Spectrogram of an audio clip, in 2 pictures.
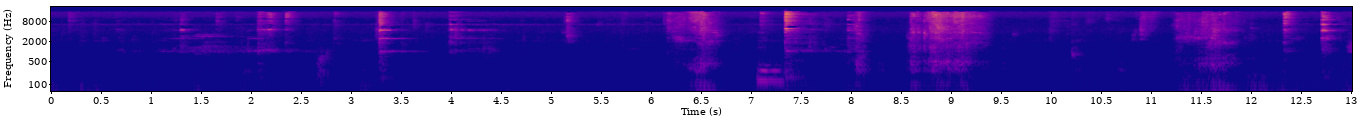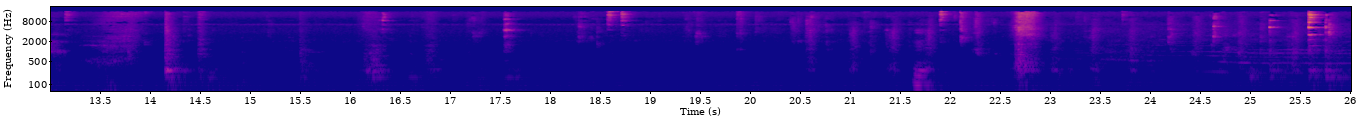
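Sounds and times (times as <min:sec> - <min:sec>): spoons clinking against ceramic bowls: 0:00.6 - 0:04.7, 0:07.3 - 0:08.2, 0:12.3 - 0:13.0, 0:17.5 - 0:18.9, 0:24.2 - 0:26.0
people slurping soup: 0:06.1 - 0:07.2, 0:08.1 - 0:09.5, 0:11.2 - 0:12.2, 0:22.5 - 0:25.5.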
